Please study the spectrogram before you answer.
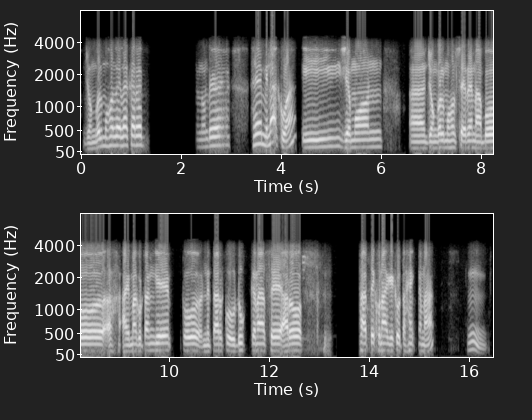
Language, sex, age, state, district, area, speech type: Santali, male, 18-30, West Bengal, Bankura, rural, conversation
